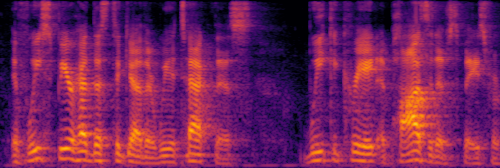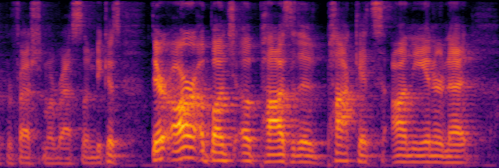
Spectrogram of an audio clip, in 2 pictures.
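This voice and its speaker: Speaking with a Chicago accent, a man at medium pitch sounds animated, with a bright, sharp tone, lively intonation, big swings in loudness and a moderate pace. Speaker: wrestling podcast host and network founder. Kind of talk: podcast interview. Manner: casual, animated.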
